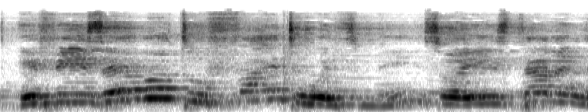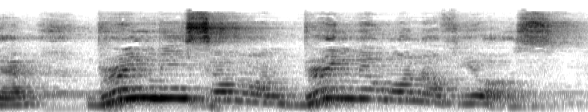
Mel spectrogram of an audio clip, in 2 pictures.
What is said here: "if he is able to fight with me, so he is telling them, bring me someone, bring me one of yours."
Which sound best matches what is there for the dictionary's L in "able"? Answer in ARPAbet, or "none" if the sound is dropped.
L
